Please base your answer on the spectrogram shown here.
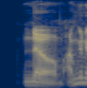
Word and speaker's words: GNOME: So I'm going to call it Gnome, but it is Gnome. Or it is intended to be GNOME, but they're open to you calling it whatever.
